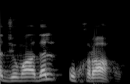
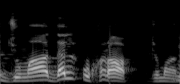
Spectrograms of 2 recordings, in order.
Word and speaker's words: جمادی الاخری: اچھا، یہاں پر تلفظ بھی بعض لوگ درست نہیں کہتے، بعض کہتے ہیں جمادی الاخر، بعض کہتے ہیں جمادی الاخر، تو یہ دونوں ہی تلفظ غلط ہیں. درست تلفظ ہے جمادی الاخری. مہینے جتنے بھی ہیں سارے کے سارے مہینوں کے نام یہ ہے مؤنث. جب مؤنث ہے تو آگے صفت بھی ان کی مؤنث آئے گی. تو جمادی الاولیٰ، جمادی الاخری، یہ اس کا تلفظ ہوگا.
